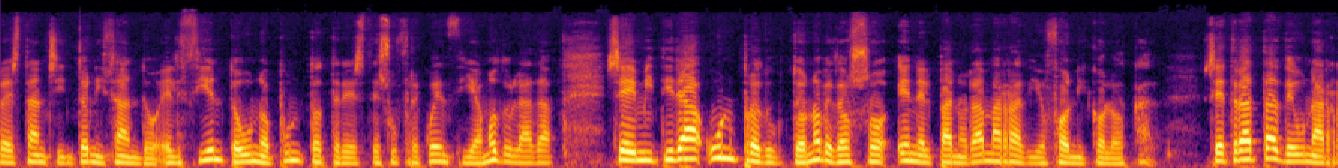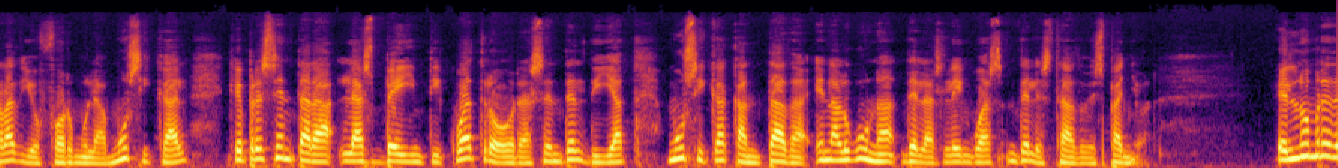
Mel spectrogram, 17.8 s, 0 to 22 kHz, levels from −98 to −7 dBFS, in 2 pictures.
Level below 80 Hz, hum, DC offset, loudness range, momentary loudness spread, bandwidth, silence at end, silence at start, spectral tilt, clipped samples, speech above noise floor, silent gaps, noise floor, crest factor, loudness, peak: -40 dBFS; none; under 0.1%; 3 LU; 8 LU; 14.5 kHz; 0 s; 0 s; -7 dB/octave; under 0.1%; 41 dB; none; -55 dBFS; 14 dB; -14 LUFS; 0 dBFS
